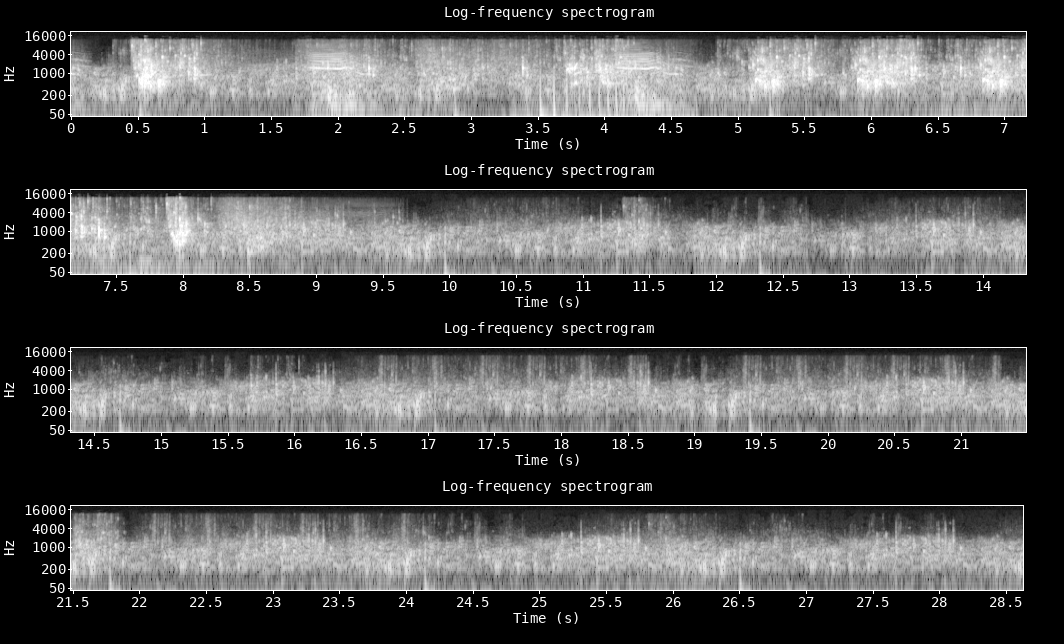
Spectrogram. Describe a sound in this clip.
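A muffled underwater rumble goes on steadily.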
